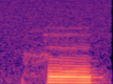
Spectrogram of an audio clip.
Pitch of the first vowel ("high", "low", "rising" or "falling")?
low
